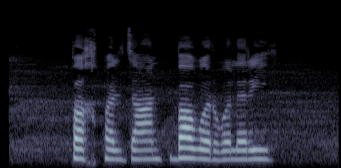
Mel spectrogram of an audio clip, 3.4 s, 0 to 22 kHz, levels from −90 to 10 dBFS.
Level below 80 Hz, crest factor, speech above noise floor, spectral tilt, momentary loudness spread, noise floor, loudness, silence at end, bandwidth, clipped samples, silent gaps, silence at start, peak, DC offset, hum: -80 dBFS; 20 dB; 33 dB; -5 dB/octave; 9 LU; -57 dBFS; -25 LUFS; 0.7 s; 10 kHz; under 0.1%; none; 0.75 s; -6 dBFS; under 0.1%; none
